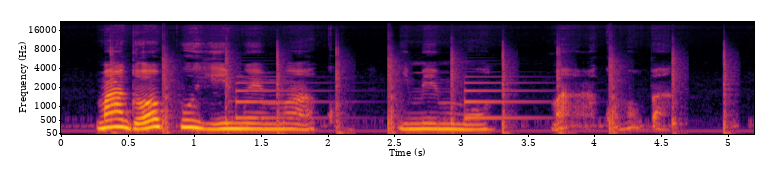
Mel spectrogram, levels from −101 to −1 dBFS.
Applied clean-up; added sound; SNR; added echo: none; Walk, footsteps + Piano; 17 dB; none.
